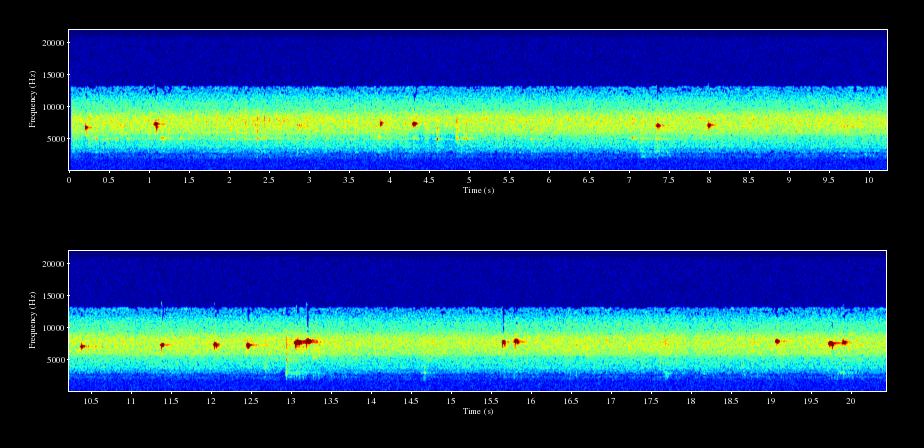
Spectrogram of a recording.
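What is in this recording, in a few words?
goldcrest voice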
